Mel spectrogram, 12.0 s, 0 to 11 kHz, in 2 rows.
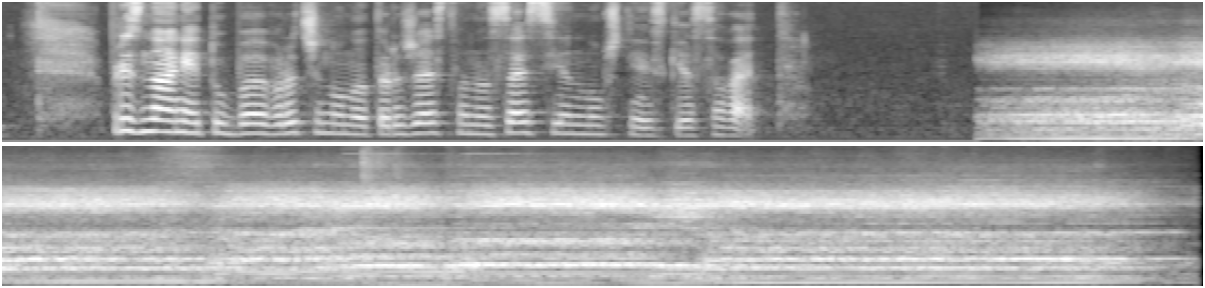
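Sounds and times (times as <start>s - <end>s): choir singing held chords: 4.9s - 12.0s.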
